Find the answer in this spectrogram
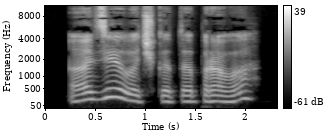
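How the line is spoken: Respectful drawl. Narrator (Russian): с уважением протянул Дагберт

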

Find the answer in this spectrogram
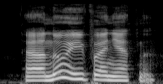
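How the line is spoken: Laughing. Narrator (Russian): засмеялся он

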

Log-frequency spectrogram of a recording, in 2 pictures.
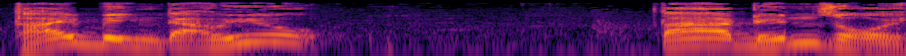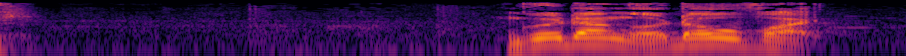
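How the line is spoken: Shouting loudly again. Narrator (Vietnamese): hắn lại hét lớn một lần nữa

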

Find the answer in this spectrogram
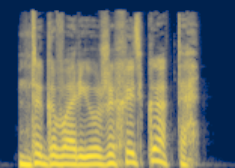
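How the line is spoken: Growled. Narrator (Russian): прорычал Ронан

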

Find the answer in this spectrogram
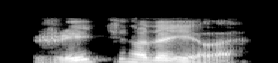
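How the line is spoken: Grim question. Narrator (Russian): мрачно спросил он

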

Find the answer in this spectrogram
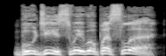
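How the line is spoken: Harsh barked shout. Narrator (Russian): рявкнул всадник

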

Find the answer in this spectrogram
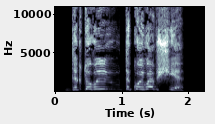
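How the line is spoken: Shrill squeal. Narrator (Russian): взвизгнул Величко

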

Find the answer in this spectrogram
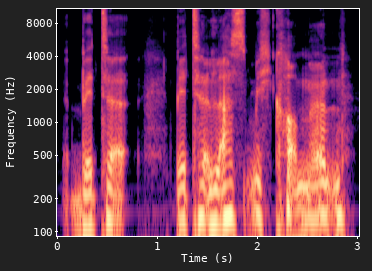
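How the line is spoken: Moaning plea. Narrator (German): stöhnte er

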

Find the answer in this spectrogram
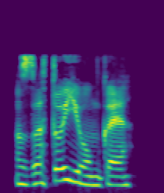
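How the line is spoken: Wry snort. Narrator (Russian): хмыкнул Джад

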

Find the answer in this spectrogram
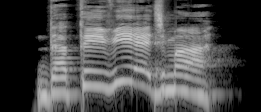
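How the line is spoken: Roared. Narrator (Russian): взревел

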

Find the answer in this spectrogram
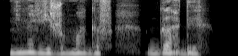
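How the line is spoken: Cobra-like hiss. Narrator (Russian): Прошипела, как кобра

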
